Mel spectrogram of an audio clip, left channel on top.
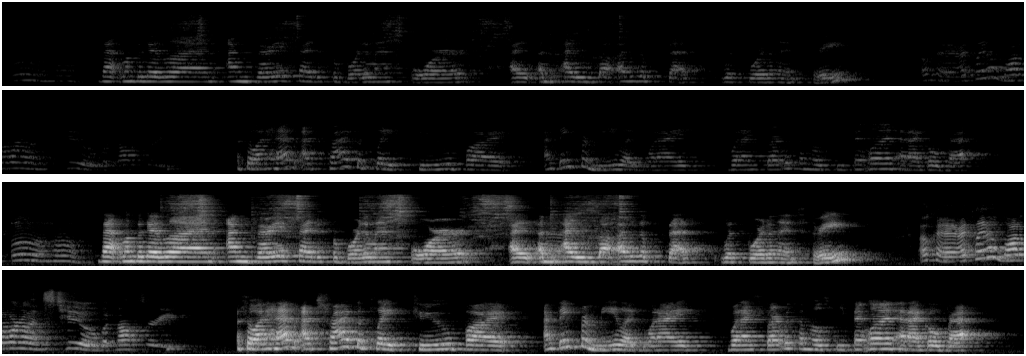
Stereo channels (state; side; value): quieter; left; 23.6 dB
